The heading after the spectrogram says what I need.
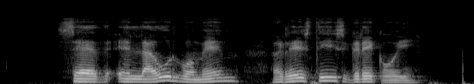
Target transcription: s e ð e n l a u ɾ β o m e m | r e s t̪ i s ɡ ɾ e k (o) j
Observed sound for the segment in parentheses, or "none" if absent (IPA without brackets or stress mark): o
